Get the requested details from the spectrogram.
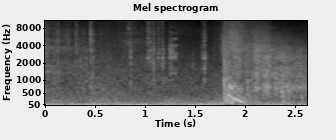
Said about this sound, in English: I suppose, yes, you could try my express nitro.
